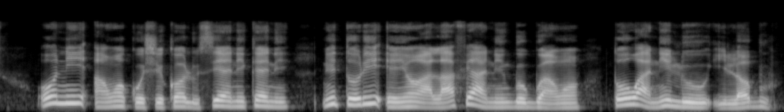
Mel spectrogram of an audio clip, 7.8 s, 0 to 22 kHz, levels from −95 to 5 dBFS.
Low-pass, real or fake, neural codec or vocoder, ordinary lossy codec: 10.8 kHz; fake; codec, 24 kHz, 3.1 kbps, DualCodec; none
